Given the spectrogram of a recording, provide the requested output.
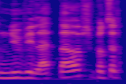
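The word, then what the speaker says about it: Neuvillette: And also, some of the Melazines also say Nervillette instead of Nuvillette. It feels like Farina might have actually picked up the pronunciation from the Melazines instead of, like, humans. Because, all the humans refer to him as Nuvillette. But a lot of the Melazines say Nervillette.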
